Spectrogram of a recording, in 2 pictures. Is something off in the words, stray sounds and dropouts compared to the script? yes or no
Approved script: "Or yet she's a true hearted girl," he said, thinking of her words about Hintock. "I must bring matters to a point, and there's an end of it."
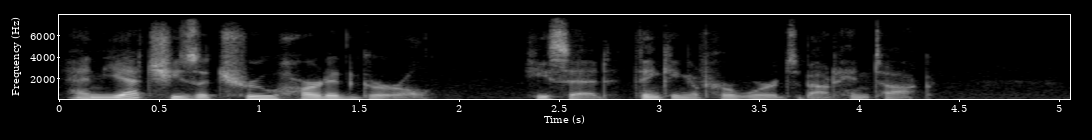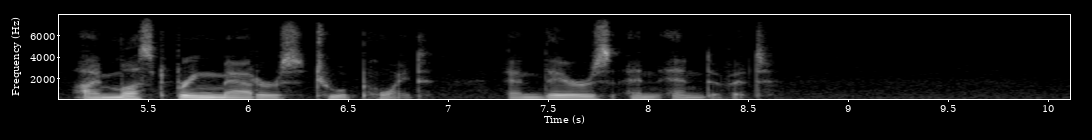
yes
